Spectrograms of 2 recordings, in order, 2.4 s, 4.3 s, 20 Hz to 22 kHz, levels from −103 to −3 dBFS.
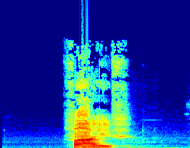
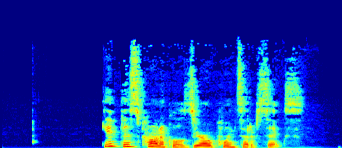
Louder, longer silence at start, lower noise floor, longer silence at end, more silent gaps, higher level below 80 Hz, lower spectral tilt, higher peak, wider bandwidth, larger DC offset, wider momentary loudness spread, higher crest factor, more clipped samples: first, -12 LUFS vs -20 LUFS; second, 0.85 s vs 1.3 s; second, -70 dBFS vs -86 dBFS; first, 0.8 s vs 0.55 s; neither; first, -52 dBFS vs -68 dBFS; about the same, -4 dB/octave vs -4.5 dB/octave; about the same, 0 dBFS vs -2 dBFS; about the same, 16.5 kHz vs 16 kHz; neither; first, 23 LU vs 13 LU; about the same, 16 dB vs 18 dB; neither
